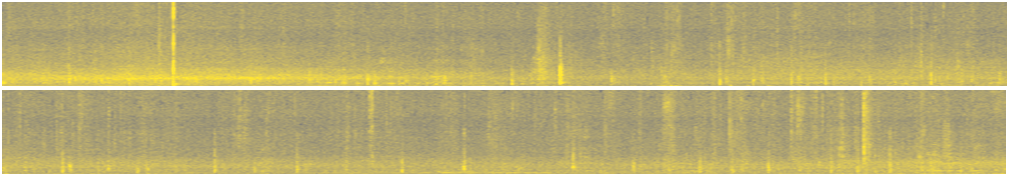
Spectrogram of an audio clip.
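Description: Footsteps tap on stone steps outdoors.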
